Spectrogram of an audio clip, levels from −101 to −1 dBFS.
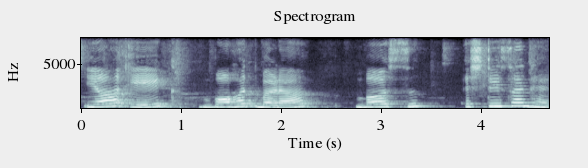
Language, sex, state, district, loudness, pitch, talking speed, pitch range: Hindi, female, Bihar, West Champaran, -14 LUFS, 315 Hz, 90 wpm, 270-330 Hz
